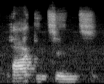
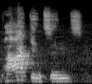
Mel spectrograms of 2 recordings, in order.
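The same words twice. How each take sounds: First: It is said in the speaker's normal accent. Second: It is said in a put-on Boston accent.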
